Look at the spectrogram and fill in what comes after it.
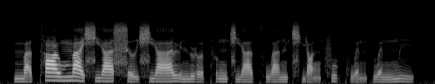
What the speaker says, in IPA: mä̰˨˩t̪ʰɑ˦ʊ̯mä˥˨ ɕjä˨˦sɹ̩˨˩ ɕjä˨˦ ly˨˦nɻɤ̰˨˩t̪ʰʊ˦ŋ ɕjä˨˦t̪ʰwa˨˦n t͡ɕʰjɑ̰˨˩ŋfu˥˨kʰwə̰˨˩nt̪wə˨˦n mi˥˨

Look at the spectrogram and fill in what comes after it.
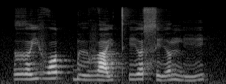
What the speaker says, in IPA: ɣə˧˥jvɔ˦˥t̚ ɓɨ˨˩ va˨˩˦jt̪ʰi˧˥ə̯ si˨˩˦ə̯ŋi˨˩˦

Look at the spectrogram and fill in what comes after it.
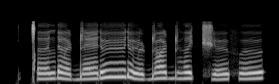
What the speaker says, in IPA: ǀə˩˧lɾəː˩ ɖɛ˩˧ɾøː˥ ɾø˩ ɖʌ˧ɖʱə˧ t͡ʃø˩˧fɵ˧˥

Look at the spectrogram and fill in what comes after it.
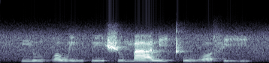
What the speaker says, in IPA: nu˦bɔ˦wĩ˨ŋpĩ˨ ʃu˦maː˦ li˦kʰu˨βɔ˨si˨

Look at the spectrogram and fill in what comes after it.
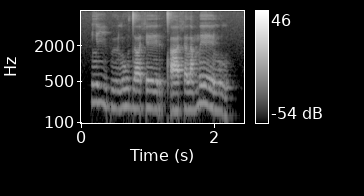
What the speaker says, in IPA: liːpʉːluːdɐː ɬeːrtʼaːɬɐla meːlul

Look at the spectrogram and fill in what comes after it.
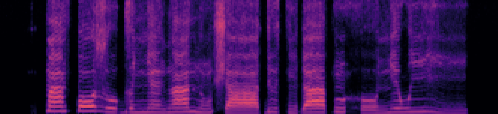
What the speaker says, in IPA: k͡pã˦k͡pɔ˦ zo˧ɡə˧ ɲɛ̃˧ɡã˦nũ˨˦ ʃaː˨ ɗɨ˦tĩ˨ ɗaː˧pũ˧ hoː˨ɲe˦ wiː˦ɣiː˨

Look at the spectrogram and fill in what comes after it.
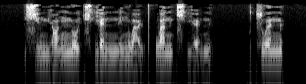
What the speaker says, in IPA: ɕi˧˥mjɑ˧˥ŋn̪o˥˧ʊ̯t͡ɕʰjɛ˥˩n n̪i˧˥nwa̰˨˩ɪ̯pʰwa˥nt͡ɕʰjɛ̰˨˩˦n | t͡swə˥n

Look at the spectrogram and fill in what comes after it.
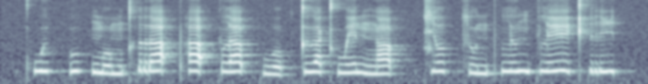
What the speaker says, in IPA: kʰwɯ˥˩k̚ʔu˥˩k̚mo˧m kʰra˥˩ʔpʰa˥˩ʔkla˥˩p̚ kwo˨˩k̚ tɯ˥˩a̯kʰwe˥˩nŋa˥˩p̚ | t͡ɕɤː˥˩k̚su˧npʰlɯ˥˩ŋ kleː˥˩kʰri˥˩t̚

